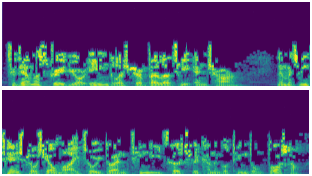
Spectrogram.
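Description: A man teaching an English listening and pronunciation lesson, explaining quickly and then slowing right down to model sentences. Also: deep voice, highs cut off, noisy background. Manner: switches between quick Mandarin explanation and slow, drawn-out English model sentences.

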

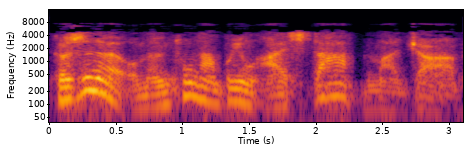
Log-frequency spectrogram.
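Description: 低沉而抑扬顿挫的男英语老师. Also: male voice, moderate pace, slightly rough, highs cut off. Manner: animated, jumps to high emphatic pitch on key words. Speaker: English teacher, host. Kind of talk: radio English lesson.

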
